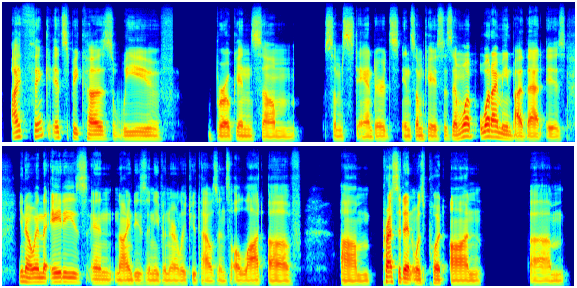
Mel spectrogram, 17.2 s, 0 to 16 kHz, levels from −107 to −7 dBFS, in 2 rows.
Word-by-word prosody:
I 140 Hz, +2 st, +5 dB
think 155 Hz, +3 st, -5 dB
it's 135 Hz, 0 st, -3 dB
because 105 Hz, -4 st, +1 dB
we've 90 Hz, 0 st, -3 dB, 0.8 s
broken 85 Hz, 0 st, 0 dB
some 75 Hz, -3 st, -4 dB, 0.4 s
some 80 Hz, 0 st, -8 dB
standards 80 Hz, +1 st, -4 dB
in 85 Hz, 0 st, -5 dB
some 90 Hz, +1 st, -3 dB
cases. 90 Hz, +1 st, -5 dB
And 105 Hz, +9 st, +1 dB
what 160 Hz, 0 st, +4 dB
what 155 Hz, 0 st, +6 dB
I 145 Hz, -, +8 dB
mean 105 Hz, -7 st, -1 dB
by -, -, +3 dB
that 80 Hz, -1 st, +1 dB
is, 75 Hz, 0 st, -5 dB, 0.4 s
you 130 Hz, -, -2 dB
know, 115 Hz, -2 st, +5 dB
in 115 Hz, -, +4 dB
the 115 Hz, -, +1 dB
'80s 120 Hz, -3 st, +3 dB
and 95 Hz, -2 st, -3 dB
'90s 85 Hz, 0 st, -2 dB
and 85 Hz, 0 st, -6 dB
even 85 Hz, 0 st, -6 dB
early 80 Hz, 0 st, -4 dB
2000s, 75 Hz, 0 st, -5 dB
lot 80 Hz, +1 st, 0 dB
of, 75 Hz, 0 st, 0 dB, 0.6 s
um, 75 Hz, -1 st, 0 dB, 0.2 s
precedent 130 Hz, -6 st, +7 dB
was 90 Hz, -2 st, +1 dB
put -, -, 0 dB
on, 80 Hz, 0 st, +2 dB, 0.7 s
um, 75 Hz, +1 st, -4 dB
85 Hz, 135 wpm, -26 LUFS, 80-105 Hz, 0.8 s, I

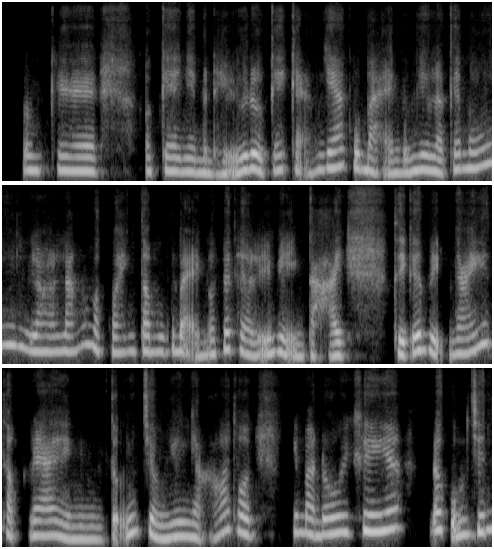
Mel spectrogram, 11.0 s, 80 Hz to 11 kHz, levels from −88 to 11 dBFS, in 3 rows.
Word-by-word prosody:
Ô 225 Hz, -, -1 dB
kê, 215 Hz, -2 st, +1 dB, 0.3 s
ô 210 Hz, -, -6 dB
kê 215 Hz, -2 st, 0 dB
nha, 205 Hz, 0 st, -1 dB
mình 190 Hz, -1 st, -1 dB
hiểu 195 Hz, +5 st, 0 dB
được 240 Hz, -2 st, +6 dB
cái 225 Hz, +1 st, -3 dB
cảm 190 Hz, +5 st, -5 dB
giác 265 Hz, +3 st, +1 dB
của 250 Hz, -, +1 dB
bạn 190 Hz, -5 st, -2 dB
cũng 190 Hz, -, -1 dB
như 230 Hz, +1 st, +2 dB
là 205 Hz, -3 st, +1 dB
cái 240 Hz, +5 st, -3 dB
mối 300 Hz, +8 st, 0 dB
lo 250 Hz, -1 st, +1 dB
lắng 250 Hz, +7 st, -2 dB
và 290 Hz, -, 0 dB
quan 240 Hz, +1 st, -4 dB
tâm 245 Hz, -1 st, 0 dB
của 255 Hz, -, -2 dB
bạn 190 Hz, -6 st, 0 dB
ở 210 Hz, -, -1 dB
cái 280 Hz, -, +2 dB
thời 210 Hz, -5 st, 0 dB
điểm 220 Hz, +1 st, +1 dB
hiện 220 Hz, -6 st, 0 dB
tại. 190 Hz, -1 st, 0 dB, 0.4 s
Thì 205 Hz, -, +5 dB
cái 250 Hz, +5 st, +5 dB
việc 230 Hz, -5 st, +1 dB
ngáy 230 Hz, -, +1 dB
thật -, -, -2 dB
ra 235 Hz, 0 st, +1 dB
thì 210 Hz, -, +2 dB, 0.3 s
tưởng 260 Hz, +4 st, +1 dB
chừng 245 Hz, -9 st, +2 dB
như 215 Hz, +2 st, +3 dB
nhỏ 215 Hz, +5 st, -1 dB
thôi, 275 Hz, -4 st, +3 dB, 0.3 s
nhưng 280 Hz, -1 st, -2 dB
mà 260 Hz, -, +2 dB
đôi 260 Hz, +4 st, +3 dB
khi 295 Hz, +1 st, +5 dB
á, 335 Hz, +2 st, +3 dB, 0.2 s
nó 315 Hz, -, +4 dB
cũng 275 Hz, -6 st, +1 dB
chính 290 Hz, +3 st, +2 dB
235 Hz, 275 wpm, -22 LUFS, 210-260 Hz, 0.4 s, được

